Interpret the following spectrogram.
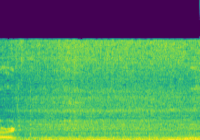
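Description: A moving car heard from inside the cabin: a steady low rumble that grows louder about half a second in.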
